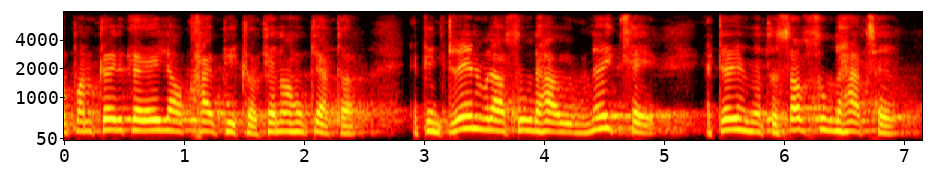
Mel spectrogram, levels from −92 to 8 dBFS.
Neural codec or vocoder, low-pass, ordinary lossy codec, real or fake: codec, 44.1 kHz, 3.4 kbps, Pupu-Codec; 7.2 kHz; none; fake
